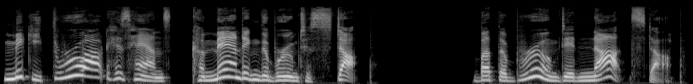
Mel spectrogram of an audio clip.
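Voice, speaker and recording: A woman's medium-pitched voice carries a children's story she narrates aloud, lively and tuneful at an unhurried, measured pace. She leans into key phrases for drama. No room echo can be heard; the sound is dry.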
